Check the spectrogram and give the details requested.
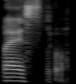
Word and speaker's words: Maestro: I'm going to use the Greek pronunciation, Maestro. So like a conductor.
